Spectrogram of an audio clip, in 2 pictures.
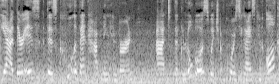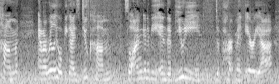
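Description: A woman's voice: mid-range voice, normal speed. Chatty woman vlogger in noisy surroundings. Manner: informal, chatty, frequent "like". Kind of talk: casual vlog chat. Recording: clearly noisy, car and outdoor ambience.

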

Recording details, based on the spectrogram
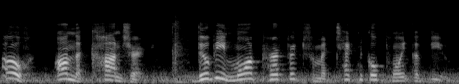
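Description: A clinical, matter-of-fact male scientist acted by a man in a radio drama. His pitch moves animatedly as he explains. The sound is muffled, with clear noise behind. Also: very animated, normal speed. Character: clinical, detached male scientist at robot factory. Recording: noisy, dull live drama recording.

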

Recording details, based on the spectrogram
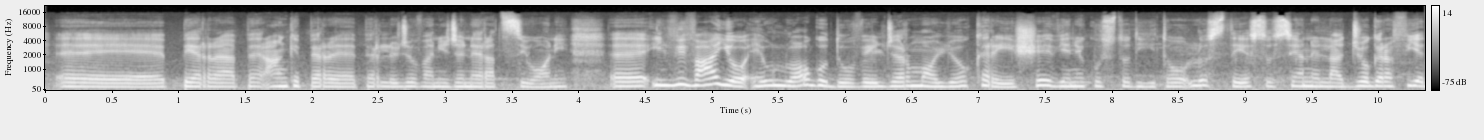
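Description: Marketing director interviewee, female, thirties, mid-pitched voice, measured and formal delivery. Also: a little mellow. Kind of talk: on-camera interview answers, promotional explanation. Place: outdoor courtyard. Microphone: handheld reporter microphone.

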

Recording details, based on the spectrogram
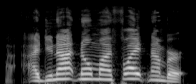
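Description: A man voicing a terrified, desperate boy in a dramatic audiobook, with a halting, urgent, shouting delivery. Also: high-pitched, lively intonation, clean tone, no echo, clean studio sound, pitched above the performer's own voice. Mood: urgent pleading. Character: terrified boy in a failing plane, desperate, pleading.

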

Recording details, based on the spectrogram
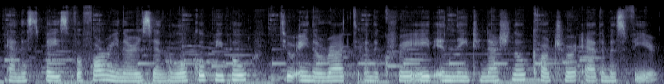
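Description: Woman narrator, scripted voice-over, mid pitch, music underneath. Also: steady tone, moderate pace. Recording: music playing behind.

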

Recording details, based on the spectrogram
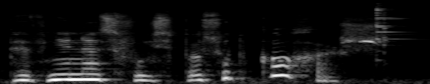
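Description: Forthright, higher-voiced woman friend. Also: animated, takes it slowly. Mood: challenging, reproachful. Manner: direct, questioning. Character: forthright woman friend who challenges men with pointed questions. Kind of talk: naturalistic audio drama dialogue. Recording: faint noise with tableware clinks.

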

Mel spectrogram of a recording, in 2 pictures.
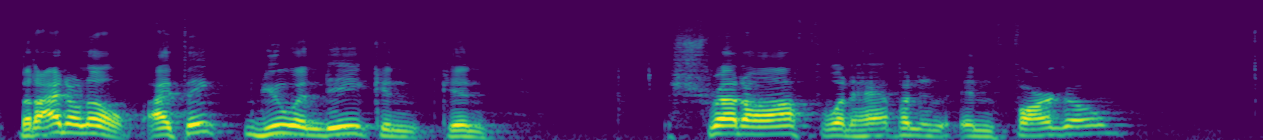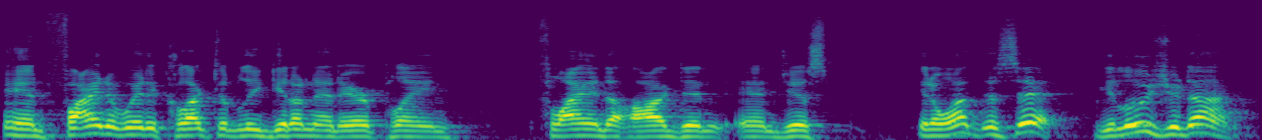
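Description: An older man in a conversational, halting studio sports discussion, often repeating words as he makes his point. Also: mid-range voice, a little mellow. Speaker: radio play-by-play commentator.

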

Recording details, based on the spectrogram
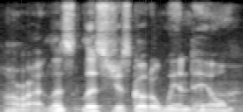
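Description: A man's voice: deep voice, lively intonation, measured pace, vocal fry, a bit bright, slight background noise. A man roleplaying a character in a game playthrough, narrating casually and without hurry. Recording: background music under the voice. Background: game music.

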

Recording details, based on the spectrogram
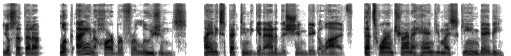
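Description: An actor playing a slick, cocky American casino gangster boss in a video game, swaggering through retro lounge slang. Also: male voice, medium pitch, very animated, brisk, hardly any pauses, dry recording, studio quality. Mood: wry, scheming. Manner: swaggering retro lounge-lizard slang, calls people baby. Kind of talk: video game character dialogue.

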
